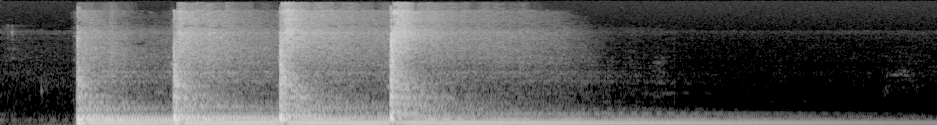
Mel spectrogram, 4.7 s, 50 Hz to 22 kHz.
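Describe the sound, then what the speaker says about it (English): Four sharp hits on a drum with a coated Remo Renaissance Emperor head over a regular Ambassador bottom head and 9-ply poplar shell, in a quick even row, each ringing with a deep, sustained tone that slowly fades. "one of my favorite heads, the Remo Renaissance Emperor."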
